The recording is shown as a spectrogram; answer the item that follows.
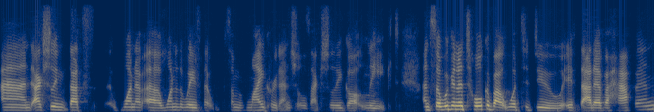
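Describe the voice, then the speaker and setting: A woman speaks at medium pitch and a fairly quick pace. Her intonation is fairly even, but her loudness swings a lot. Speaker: corporate trainer, workshop presenter. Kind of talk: presentation workshop. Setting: room with live audience, also streamed online. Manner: soft-spoken.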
